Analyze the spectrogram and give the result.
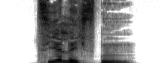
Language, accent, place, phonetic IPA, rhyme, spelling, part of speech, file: German, Germany, Berlin, [ˈt͡siːɐ̯lɪçstn̩], -iːɐ̯lɪçstn̩, zierlichsten, adjective, De-zierlichsten.ogg
- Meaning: 1. superlative degree of zierlich 2. inflection of zierlich: strong genitive masculine/neuter singular superlative degree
